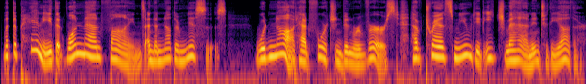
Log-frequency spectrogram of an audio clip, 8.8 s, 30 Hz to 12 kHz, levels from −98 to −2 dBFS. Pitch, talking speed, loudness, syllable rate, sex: 175 Hz, 155 wpm, -21 LUFS, 4.5 syllables/s, female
